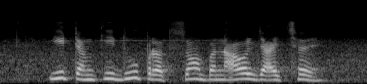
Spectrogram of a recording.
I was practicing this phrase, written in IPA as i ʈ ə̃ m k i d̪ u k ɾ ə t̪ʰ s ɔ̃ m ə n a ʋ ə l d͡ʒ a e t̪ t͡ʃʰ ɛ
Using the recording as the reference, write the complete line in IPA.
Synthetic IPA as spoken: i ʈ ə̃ ŋ k i d̪ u p ɾ ə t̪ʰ s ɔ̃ b ə n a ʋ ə l d͡ʒ a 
